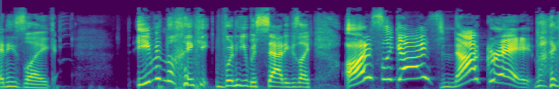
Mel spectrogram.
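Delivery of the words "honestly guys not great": enthusiastic, very high, upbeat voice. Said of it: "he was still enthusiastic about it".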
